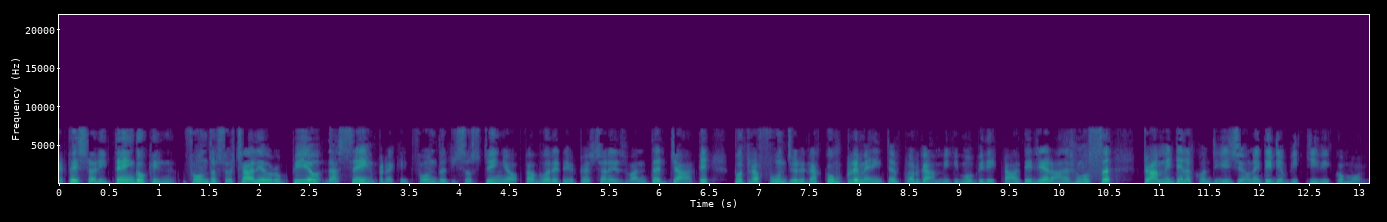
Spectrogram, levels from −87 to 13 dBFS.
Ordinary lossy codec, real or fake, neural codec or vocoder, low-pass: MP3, 32 kbps; fake; codec, 16 kHz in and 24 kHz out, 0.9 kbps, LongCat-Audio-Codec, four codebook decoder; 7.2 kHz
